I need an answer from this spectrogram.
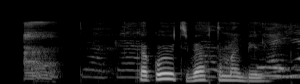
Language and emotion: Russian, neutral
